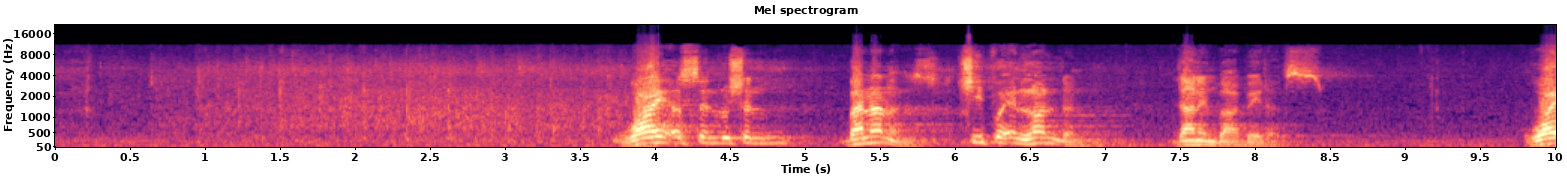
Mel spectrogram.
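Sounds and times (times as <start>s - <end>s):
audience applauding: 0.6s - 4.2s.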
